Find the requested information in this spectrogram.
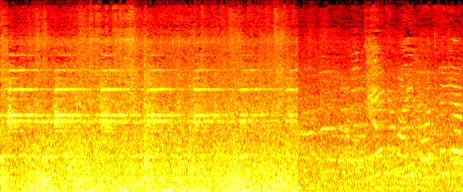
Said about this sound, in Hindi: ट्रेन हमारी पहुंच गई है, अब हम बस ट्रेन में बैठने लगे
